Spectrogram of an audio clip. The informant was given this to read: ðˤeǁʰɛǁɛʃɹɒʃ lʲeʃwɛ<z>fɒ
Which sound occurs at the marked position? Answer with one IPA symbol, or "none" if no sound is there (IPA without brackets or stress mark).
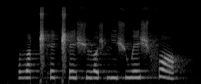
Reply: ʃ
